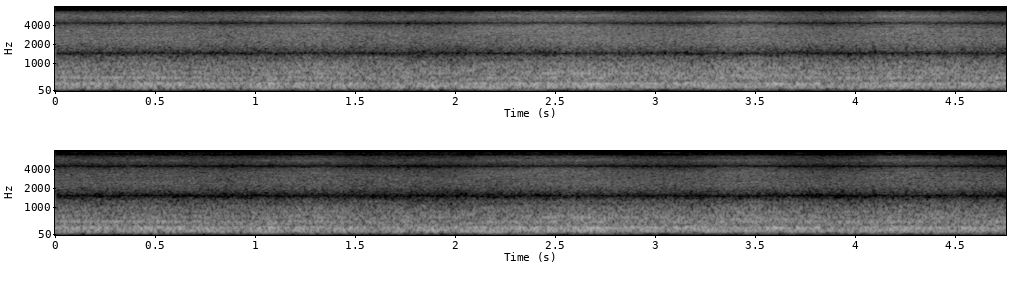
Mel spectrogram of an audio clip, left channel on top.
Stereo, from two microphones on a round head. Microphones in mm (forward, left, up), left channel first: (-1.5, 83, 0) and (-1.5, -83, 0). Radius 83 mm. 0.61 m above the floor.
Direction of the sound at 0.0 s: 40° left (ahead or behind).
